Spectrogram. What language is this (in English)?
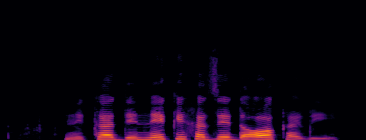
Pashto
